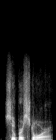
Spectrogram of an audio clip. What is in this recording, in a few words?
"superstore", American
